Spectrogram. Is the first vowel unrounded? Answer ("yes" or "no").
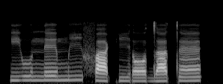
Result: no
